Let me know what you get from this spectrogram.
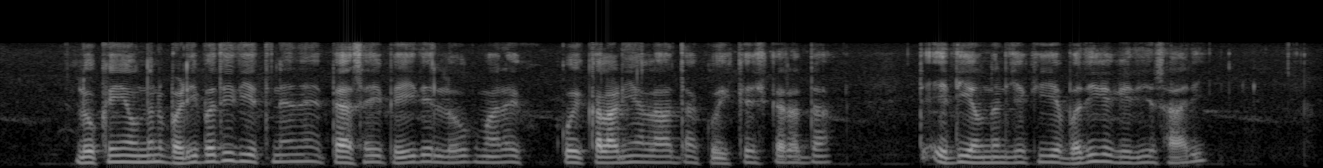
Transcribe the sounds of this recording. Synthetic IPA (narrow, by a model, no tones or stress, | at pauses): loːkãjãːʊ̃nd̪ənbəɽiːbəd̪iːd̪iːɪt̪ʰnẽːneːpɛːsaːiːpeːiːd̪eːloːkmaːɾaː | koːiːkəlaːɽɪjãːlaːd̪aːkoːiːkəʃkəɾad̪aː | t̪eːɪd̪iːɛ̃ʊ̃nd̪ənd͡ʒəkiːɛːbəd̪iːkəɡiːd̪iːɛːsa̰ːɾiː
